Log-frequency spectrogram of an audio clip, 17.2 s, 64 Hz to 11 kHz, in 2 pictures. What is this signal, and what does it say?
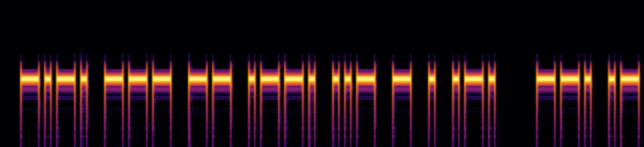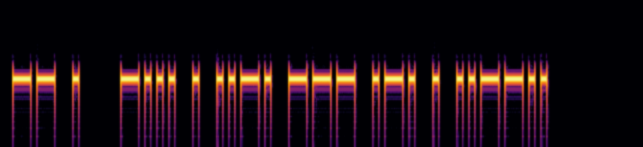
Morse code, heard as a keyed tone, about 15 wpm, 700 Hz. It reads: COMPUTER GAME BEFORE?
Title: Sentences from Top 1000 Words - Review Part 3 - 15wpm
